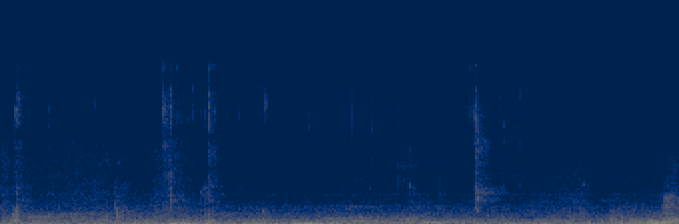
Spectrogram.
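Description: Faint chewing close to the microphone: soft wet clicks and smacks of a mouth working on food.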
